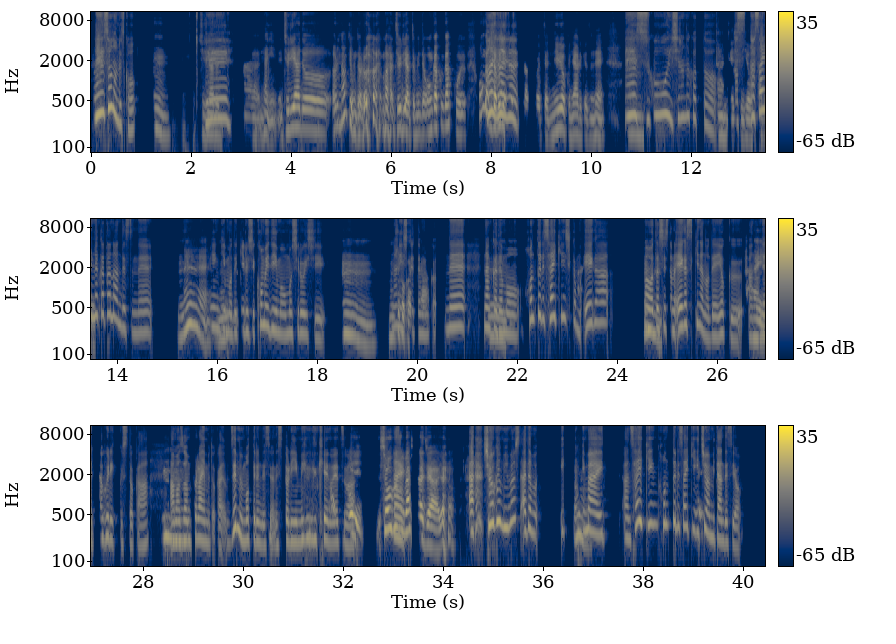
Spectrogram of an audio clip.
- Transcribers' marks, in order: tapping; laughing while speaking: "何て言うんだろう"; chuckle
- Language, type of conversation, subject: Japanese, unstructured, 最近観た映画で、がっかりした作品はありますか？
